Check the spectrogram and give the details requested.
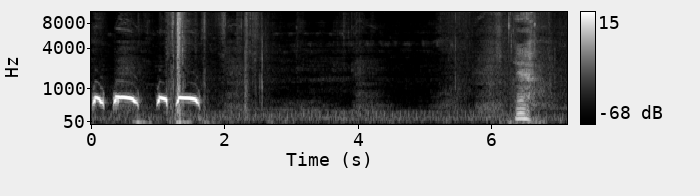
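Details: Decoy spotted dove calling from below to lure fierce wild doves: four short, mellow, arched coos in two quick pairs at the start, then near silence with a faint knock and a brief rustling thud near the end.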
